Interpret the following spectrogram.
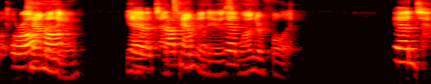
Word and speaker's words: tamanu: I got some cranberry oil, some tomato or tamano. Is that how you say it? We call it floral. Tamanu.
